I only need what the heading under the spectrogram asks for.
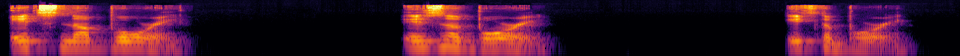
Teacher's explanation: la T desaparece y solo pronuncio la B · Cuando yo junto la T con la B, la T se convierte en una P. Recuerden, esto es asimilación.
